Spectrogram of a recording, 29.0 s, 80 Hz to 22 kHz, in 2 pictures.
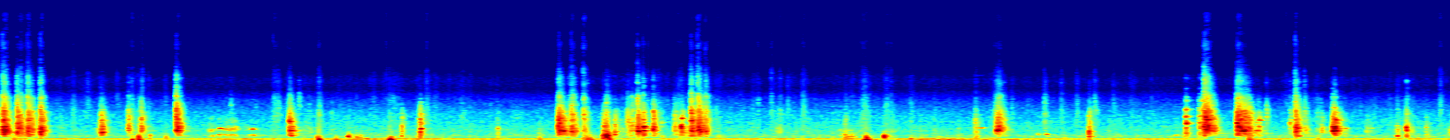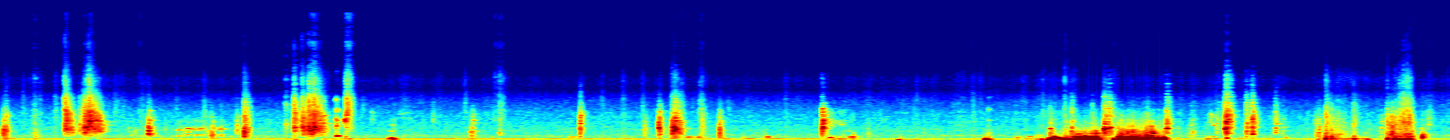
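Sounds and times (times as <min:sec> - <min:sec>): steady hum: 0:00.0 - 0:29.0
metal parts knocking and clattering: 0:05.6 - 0:07.2, 0:11.8 - 0:18.0, 0:24.3 - 0:28.9.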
